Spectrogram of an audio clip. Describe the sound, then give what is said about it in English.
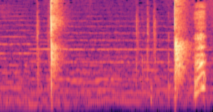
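A few slow, widely spaced hand claps ring out sharply over a steady background of voices and tonal sound, each clap separated by a long pause, as a bobsled team carries its sled on their shoulders to finish the race after a crash. “The slow clap, yep.”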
